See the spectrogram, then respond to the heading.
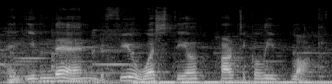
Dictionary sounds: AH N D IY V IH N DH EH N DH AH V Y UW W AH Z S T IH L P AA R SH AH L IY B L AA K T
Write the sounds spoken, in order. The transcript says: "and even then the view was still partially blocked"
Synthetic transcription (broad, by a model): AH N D IY V IH N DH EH N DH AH F Y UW W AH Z S T IH L P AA R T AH L IY B L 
